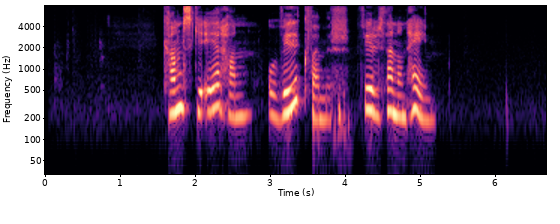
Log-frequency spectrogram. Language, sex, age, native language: Icelandic, female, 20-29, Icelandic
